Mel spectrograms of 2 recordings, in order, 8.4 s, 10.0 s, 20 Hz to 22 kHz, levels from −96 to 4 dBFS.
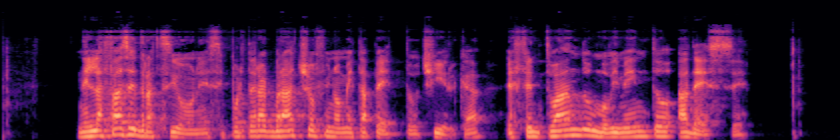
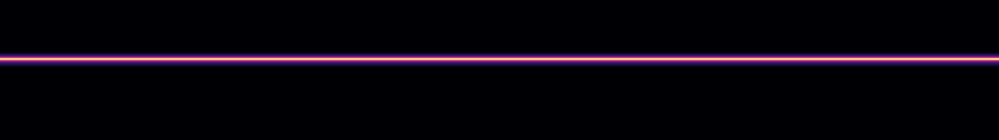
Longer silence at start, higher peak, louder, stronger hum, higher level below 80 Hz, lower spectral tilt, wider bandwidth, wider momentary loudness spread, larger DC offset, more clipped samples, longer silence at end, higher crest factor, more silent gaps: first, 0.8 s vs 0 s; about the same, -2 dBFS vs -4 dBFS; second, -19 LUFS vs -3 LUFS; neither; first, -58 dBFS vs under -90 dBFS; first, -4.5 dB/octave vs 14 dB/octave; first, 10 kHz vs 4.2 kHz; first, 12 LU vs 0 LU; neither; neither; first, 0.45 s vs 0 s; first, 18 dB vs 4 dB; neither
